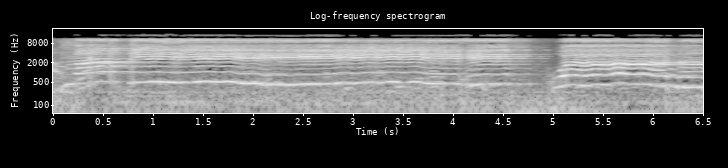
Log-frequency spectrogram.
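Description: A high solo voice singing long held notes that bend slowly in pitch, breaking off briefly near the end before starting a new phrase.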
